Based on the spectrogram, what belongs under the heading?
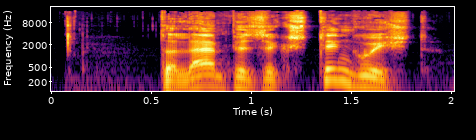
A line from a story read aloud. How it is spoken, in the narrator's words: cried he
